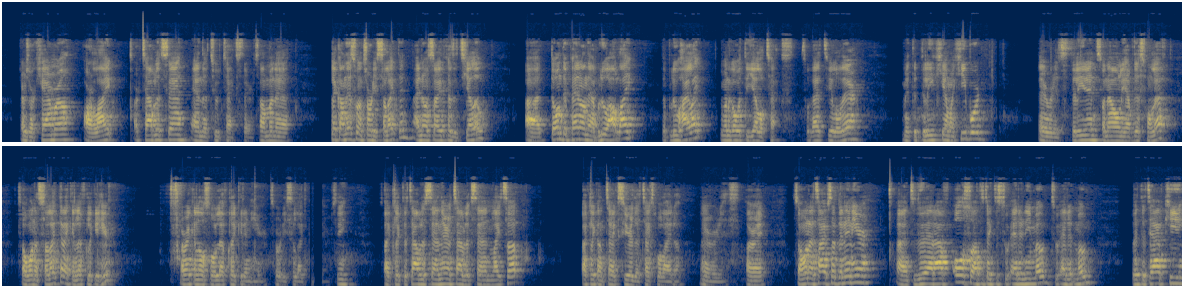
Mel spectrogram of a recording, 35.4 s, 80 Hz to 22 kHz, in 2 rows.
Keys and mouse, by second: 7.6 click, 8.1 click, 10.7 click, 14.7 Delete, 19.0 click, 22.1 click, 27.1 click.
